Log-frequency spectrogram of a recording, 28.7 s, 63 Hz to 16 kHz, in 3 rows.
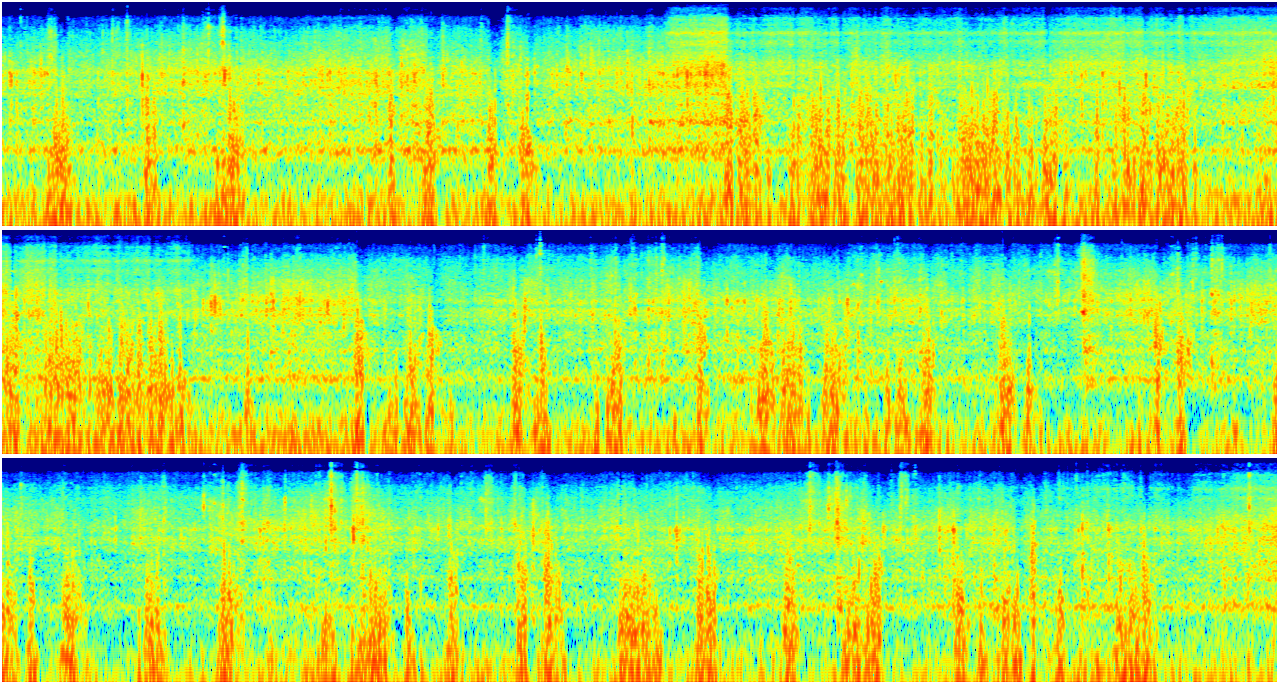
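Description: Wind buffeting the microphone of a camera on a gravel bike riding off-road on 700x38c tyres, with constant rattling and knocking as the bike jolts over rough ground.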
